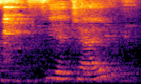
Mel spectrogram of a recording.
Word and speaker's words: Ki: My last name is pronounced as CHI, but written as KI, Children.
